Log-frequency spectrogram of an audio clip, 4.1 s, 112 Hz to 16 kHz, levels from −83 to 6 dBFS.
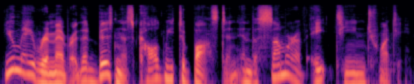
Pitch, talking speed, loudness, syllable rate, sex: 135 Hz, 215 wpm, -20 LUFS, 6.0 syllables/s, male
